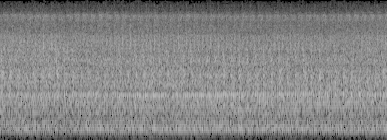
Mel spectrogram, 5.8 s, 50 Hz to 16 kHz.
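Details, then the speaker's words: 2012 Kia Soul after engine swap, first run outside while burning off oil, warming for thermostat to open; cranking earlier made owner nervous: steady, even idle hum with constant pitch, no misses or surges; sounds pretty good. "Okay, so far so good. Sounds pretty good."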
